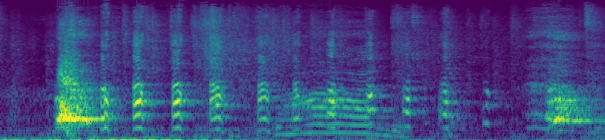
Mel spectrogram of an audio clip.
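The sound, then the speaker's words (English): A dog barks in a quick run of short, excited yelps as it runs upstairs, then lets out a drawn-out whine before one more bark; fairly loud, with no talking. “dog just ran upstairs.”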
